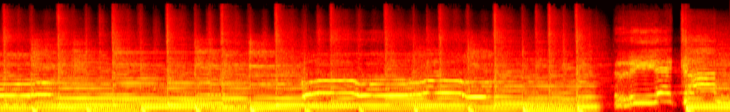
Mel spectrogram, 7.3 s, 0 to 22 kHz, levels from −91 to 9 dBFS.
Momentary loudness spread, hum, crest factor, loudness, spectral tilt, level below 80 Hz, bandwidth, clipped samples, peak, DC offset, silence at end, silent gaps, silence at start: 4 LU; none; 12 dB; -18 LUFS; -6.5 dB/octave; -28 dBFS; 18.5 kHz; under 0.1%; -6 dBFS; under 0.1%; 0 s; none; 0 s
